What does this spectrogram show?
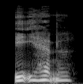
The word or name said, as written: e-handel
